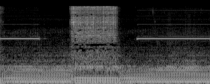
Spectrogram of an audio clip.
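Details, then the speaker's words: Level1 Rapid Infuser pneumatic air pump after rebuild and reassembly with valve sitting flatter: steady hum drops pitch under load when outlet is covered, then gust of air as released; normal pressure building. "the pump changes its pitch because it's under load now and also you hear that gust of air"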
